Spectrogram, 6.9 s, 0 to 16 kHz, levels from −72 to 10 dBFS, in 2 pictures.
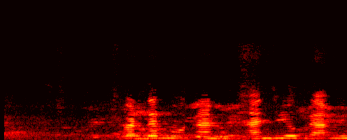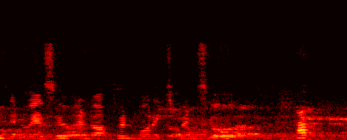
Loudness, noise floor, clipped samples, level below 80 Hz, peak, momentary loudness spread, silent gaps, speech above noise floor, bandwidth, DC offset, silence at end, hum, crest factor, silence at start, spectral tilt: -26 LUFS; -50 dBFS; under 0.1%; -66 dBFS; -6 dBFS; 16 LU; none; 23 dB; 11.5 kHz; under 0.1%; 0 s; none; 24 dB; 0.05 s; -3.5 dB/octave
